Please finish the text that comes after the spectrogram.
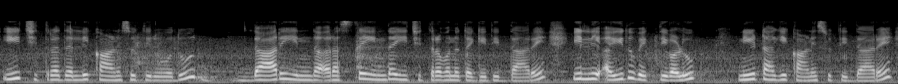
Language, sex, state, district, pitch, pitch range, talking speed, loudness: Kannada, female, Karnataka, Bellary, 210 Hz, 190-235 Hz, 100 wpm, -16 LUFS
